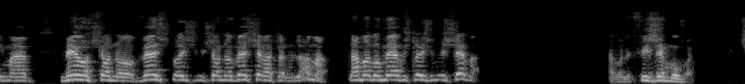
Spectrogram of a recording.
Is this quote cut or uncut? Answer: uncut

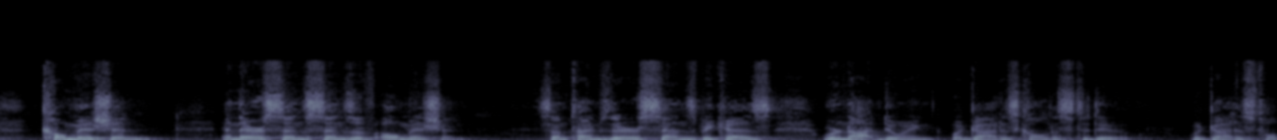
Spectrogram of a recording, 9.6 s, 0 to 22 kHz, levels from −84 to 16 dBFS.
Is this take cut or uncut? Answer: cut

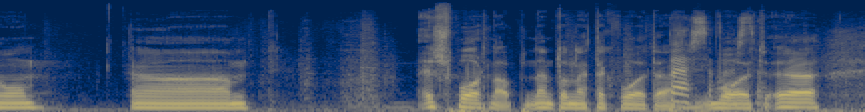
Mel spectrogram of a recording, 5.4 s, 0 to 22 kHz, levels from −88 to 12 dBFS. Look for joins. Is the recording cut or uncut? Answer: uncut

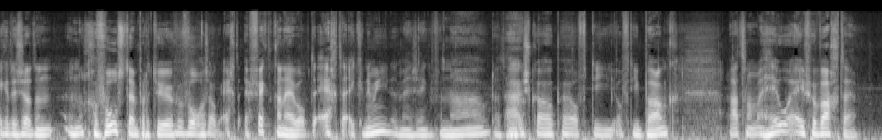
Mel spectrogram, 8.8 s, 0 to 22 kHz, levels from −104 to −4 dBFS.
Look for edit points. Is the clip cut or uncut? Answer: uncut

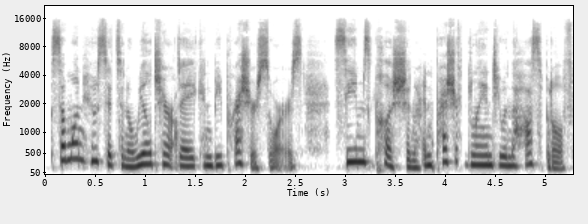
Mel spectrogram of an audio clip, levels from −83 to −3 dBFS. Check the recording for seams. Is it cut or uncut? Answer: cut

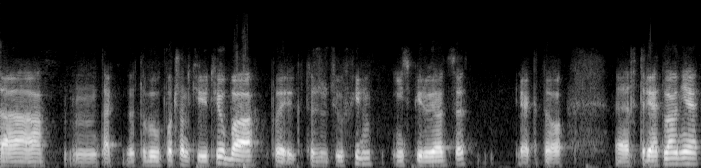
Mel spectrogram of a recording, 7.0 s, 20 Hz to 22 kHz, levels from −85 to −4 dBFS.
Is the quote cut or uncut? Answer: cut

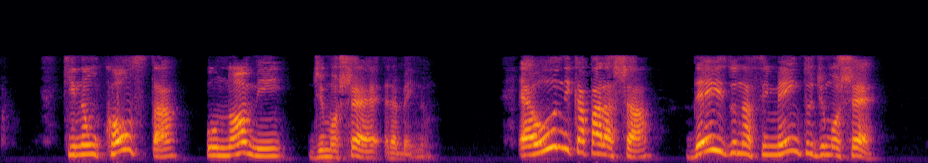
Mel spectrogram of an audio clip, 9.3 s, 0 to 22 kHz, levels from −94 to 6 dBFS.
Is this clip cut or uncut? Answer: uncut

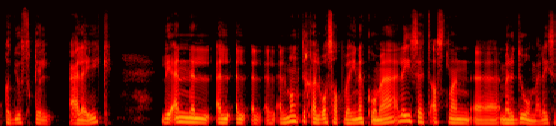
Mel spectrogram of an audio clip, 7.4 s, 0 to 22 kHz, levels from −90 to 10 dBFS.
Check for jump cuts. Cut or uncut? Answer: uncut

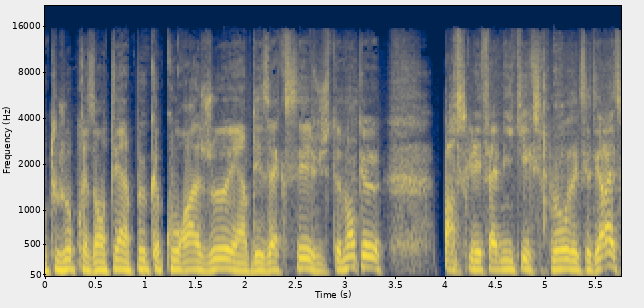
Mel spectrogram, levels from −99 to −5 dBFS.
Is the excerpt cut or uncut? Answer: cut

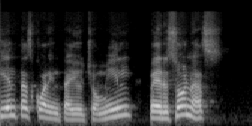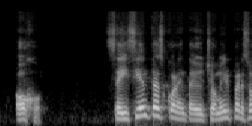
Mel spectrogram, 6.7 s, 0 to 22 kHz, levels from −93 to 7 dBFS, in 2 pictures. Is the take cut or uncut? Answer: cut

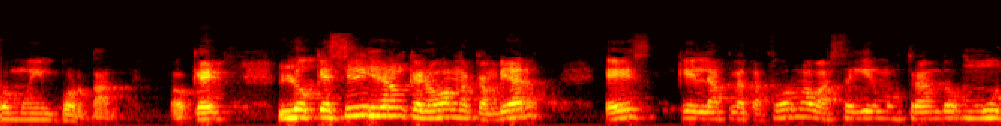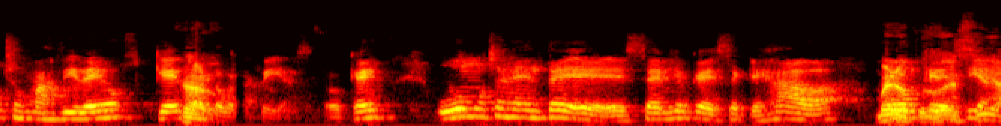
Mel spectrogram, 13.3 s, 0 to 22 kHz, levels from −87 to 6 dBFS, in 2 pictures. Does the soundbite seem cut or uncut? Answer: uncut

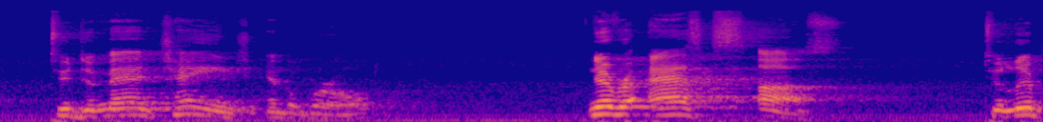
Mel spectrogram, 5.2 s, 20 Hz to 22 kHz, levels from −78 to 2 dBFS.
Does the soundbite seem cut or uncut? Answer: uncut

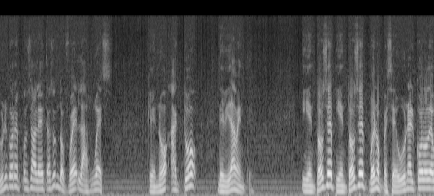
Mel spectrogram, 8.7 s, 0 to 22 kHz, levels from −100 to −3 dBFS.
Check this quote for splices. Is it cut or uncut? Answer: cut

